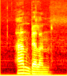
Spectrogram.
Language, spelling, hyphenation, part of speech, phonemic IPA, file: Dutch, aanbellen, aan‧bel‧len, verb, /ˈaːnˌbɛ.lə(n)/, Nl-aanbellen.ogg
- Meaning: to ring the doorbell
